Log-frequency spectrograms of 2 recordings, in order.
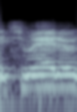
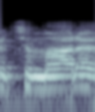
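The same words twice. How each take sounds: First: Tomato said tuh-MAY-toh; American tuh-MAY-toh for tomato; long A pronunciation. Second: Tomato said tuh-MAH-toh; broad A pronunciation. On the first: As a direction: say tomato with an "ay" in the middle. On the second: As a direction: say tomato with an "ah" in the middle. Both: Shown as a demonstration. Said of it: "some people say tomato, tomato".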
